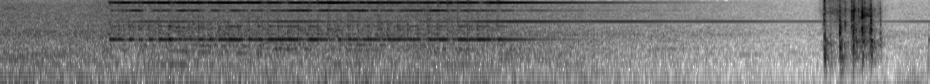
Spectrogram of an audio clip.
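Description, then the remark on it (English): A phone rings with an incoming call, a steady electronic tone for about two seconds, then, after a pause, a short, loud, rattling burst like a bell trill, with no one speaking. “She's calling me now. I need to find somewhere quiet to answer this phone.”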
